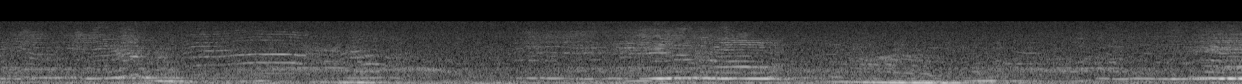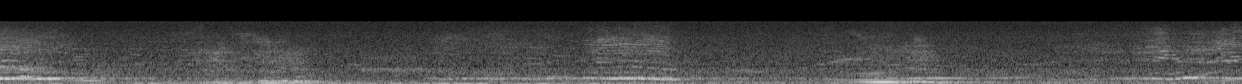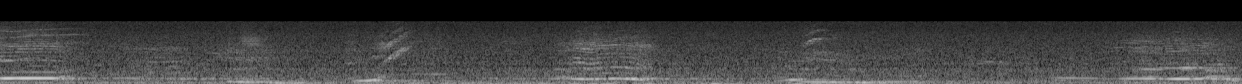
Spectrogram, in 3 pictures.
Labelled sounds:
0.9	1.3	humpback whale, 1.4 to 2.1 kHz
1.9	3.1	humpback whale, 0.93 to 4.7 kHz
3.5	4.0	humpback whale, 0.83 to 1.5 kHz
6.1	7.7	humpback whale, 0.80 to 3.3 kHz
8.6	9.0	humpback whale, 1.1 to 1.5 kHz
10.1	10.4	humpback whale, 1.6 to 1.8 kHz
12.0	12.5	humpback whale, 0.80 to 3.1 kHz
18.2	18.9	humpback whale, 2.3 to 3.1 kHz
20.7	21.1	humpback whale, 0.96 to 1.3 kHz
24.0	25.7	humpback whale, 0.99 to 5.5 kHz
28.6	29.0	humpback whale, 1.1 to 2.9 kHz
30.5	31.2	humpback whale, 0.80 to 2.5 kHz
32.8	33.2	humpback whale, 2.5 to 3.5 kHz
36.0	37.1	humpback whale, 0.80 to 3.0 kHz

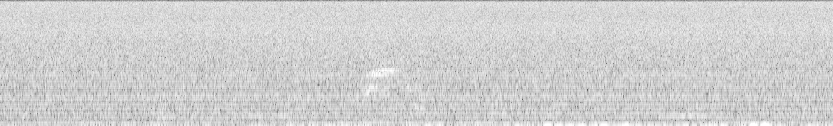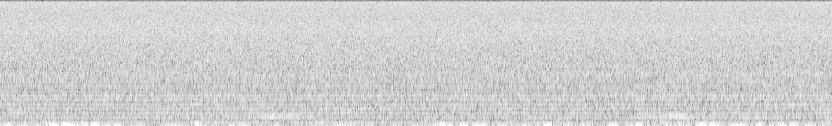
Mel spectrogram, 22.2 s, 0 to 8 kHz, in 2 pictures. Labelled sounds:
4.9	5.3	humpback whale, 1.2 to 1.5 kHz

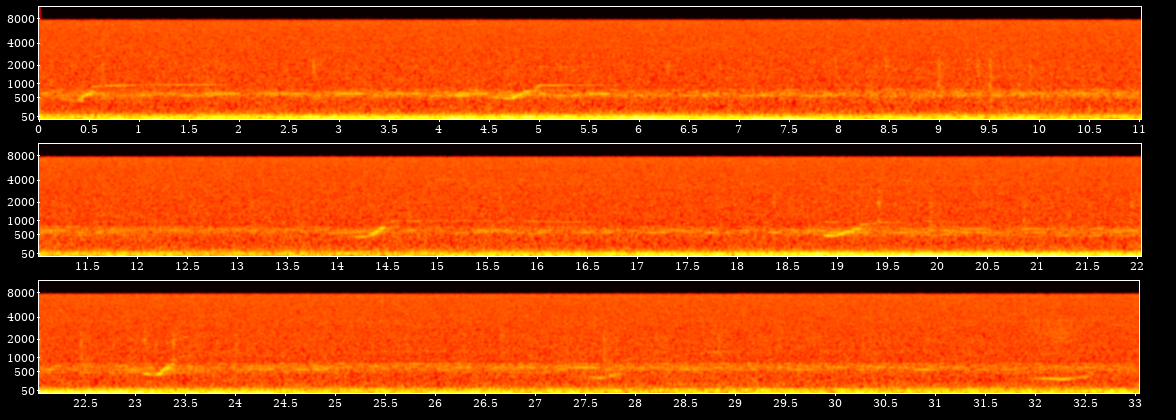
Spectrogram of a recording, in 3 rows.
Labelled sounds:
0.7	1.0	humpback whale, 0.90 to 0.99 kHz
4.9	5.3	humpback whale, 0.80 to 0.99 kHz
19.2	19.5	humpback whale, 0.80 to 1.1 kHz

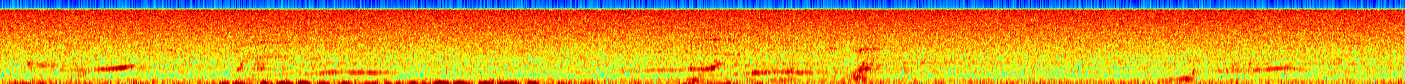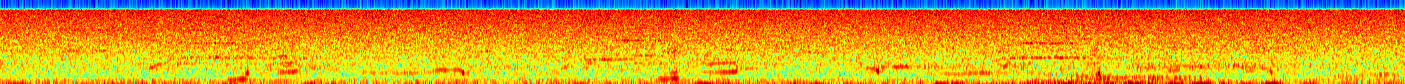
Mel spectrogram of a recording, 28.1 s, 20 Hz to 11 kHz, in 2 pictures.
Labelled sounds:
2.6	2.9	humpback whale, 1.0 to 1.2 kHz
16.1	16.4	humpback whale, 2.0 to 2.1 kHz
19.9	20.5	humpback whale, 0.80 to 2.4 kHz
24.1	24.6	humpback whale, 0.93 to 1.1 kHz

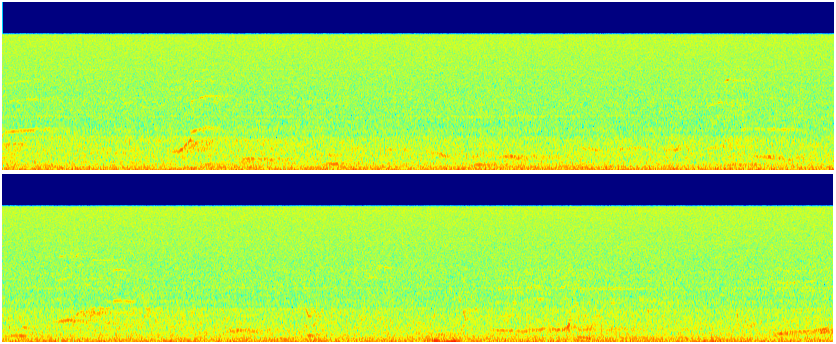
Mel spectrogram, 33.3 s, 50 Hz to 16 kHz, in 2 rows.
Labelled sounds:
0.0	0.7	humpback whale, 0.80 to 0.99 kHz
3.9	4.4	humpback whale, 1.8 to 2.0 kHz
18.5	19.2	humpback whale, 1.8 to 2.4 kHz

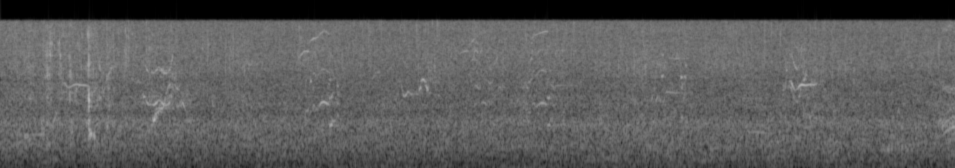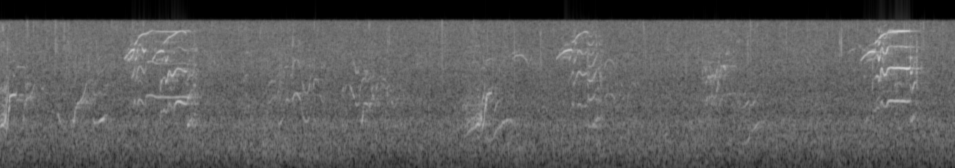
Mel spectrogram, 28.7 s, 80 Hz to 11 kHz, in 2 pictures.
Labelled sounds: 0.9	2.6	killer whale, offshore, 0.94 to 3.3 kHz
4.7	5.0	killer whale, offshore, 1.3 to 1.6 kHz
6.0	6.3	killer whale, offshore, 1.8 to 2.0 kHz
8.0	8.3	killer whale, offshore, 1.4 to 6.4 kHz
11.7	12.3	killer whale, offshore, 2.0 to 2.5 kHz
14.1	17.2	killer whale, offshore, 0.78 to 6.5 kHz
21.3	22.3	killer whale, offshore, 0.78 to 4.2 kHz
22.7	23.4	killer whale, offshore, 0.78 to 6.4 kHz
25.1	25.7	killer whale, offshore, 1.3 to 3.4 kHz
27.2	28.1	killer whale, offshore, 1.4 to 6.5 kHz

